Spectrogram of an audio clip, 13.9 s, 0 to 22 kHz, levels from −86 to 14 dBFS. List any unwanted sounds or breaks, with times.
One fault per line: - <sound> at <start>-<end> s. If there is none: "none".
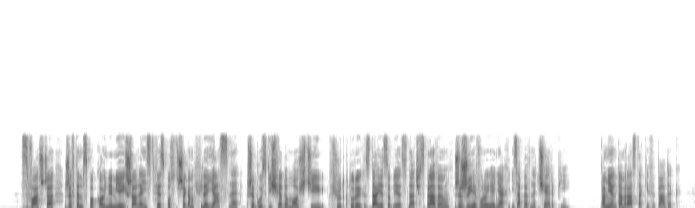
none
